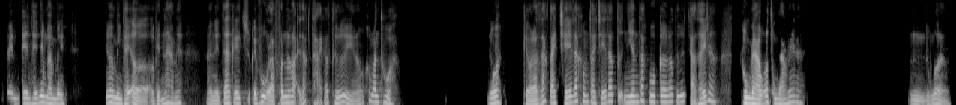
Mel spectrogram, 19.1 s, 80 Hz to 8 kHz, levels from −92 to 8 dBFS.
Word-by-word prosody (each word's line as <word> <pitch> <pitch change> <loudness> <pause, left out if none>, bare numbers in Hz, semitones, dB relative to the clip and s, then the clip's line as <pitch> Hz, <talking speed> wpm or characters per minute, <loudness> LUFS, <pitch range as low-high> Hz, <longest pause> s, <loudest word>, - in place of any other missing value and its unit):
Nên 140 -2 -5
nên 150 -1 0
thế, 140 0 +1
nhưng 170 -1 +4
mà 140 - +3
mình 135 -1 +1 0.8
nhưng 165 - +3
mà 170 - +5
mình 145 -4 +4
thấy 130 +3 +2
ở 95 -8 +2
ở 105 - -6
Việt 115 +1 -2
Nam 150 +3 -1
nhá, 160 +1 -3 0.5
là - - -6
người 110 -1 0
ta 150 +7 +1
cái 150 0 +1
ch 150 - -12
cái 140 - +2
vụ 165 +1 +3
là 110 -2 +2
phân 165 +6 +1
loại 170 - -3
rác 165 +5 -6
thải 145 -2 -8
các 160 +3 -7
thứ 160 +4 +1
thì 135 -8 -1
nó 110 +3 -6
không 200 -3 -4
ăn 175 -1 +2
thua. 170 -6 -1 1.9
Đúng 145 +3 +4
không? 170 - +2 0.4
Kiểu 120 -4 +1
là, 120 +1 +3
rác 175 +10 -3
tái 155 0 +1
chế, 160 +1 +1
rác 200 +3 +1
không 185 -2 -2
tái 160 -3 -1
chế, 150 0 -2
rác 195 +2 -2
tự 185 - -2
nhiên, 175 +2 +2
rác 205 +1 -4
vô 180 -2 +1
cơ 180 -1 +2
các 190 +1 -4
thứ 175 +2 0
chả - - -2
thấy 140 +5 +2
đâu, 195 0 -2 0.6
thùng 155 -2 +8
nào 130 -3 +7
cũng 160 - 0
là 175 - +4
thùng 135 -4 -2
nào 130 -1 +1
hết 170 +4 -1
a. 155 -3 -7 2.1
Ừm, 110 -4 -3
đúng 110 +3 -4
rồi. 110 -7 -1
150 Hz, 210 wpm, -25 LUFS, 130-170 Hz, 2.1 s, thùng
